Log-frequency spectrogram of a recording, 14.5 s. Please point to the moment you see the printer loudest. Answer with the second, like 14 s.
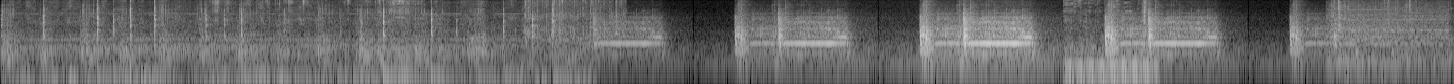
10 s.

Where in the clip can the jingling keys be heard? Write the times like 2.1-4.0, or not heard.
2.0-4.2, 10.6-11.6.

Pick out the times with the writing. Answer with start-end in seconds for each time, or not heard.
0.0-5.8.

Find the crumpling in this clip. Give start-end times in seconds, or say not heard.
5.2-6.3.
